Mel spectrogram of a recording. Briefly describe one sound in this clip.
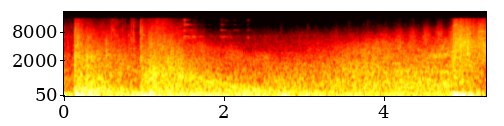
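A bullet whooshes slowly through the air with a low rumble.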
